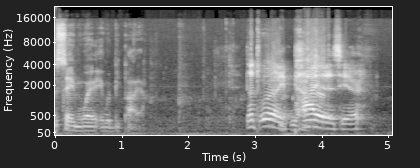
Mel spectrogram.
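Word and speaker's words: père: It would be more like, your Paya is here. So your father is here.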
